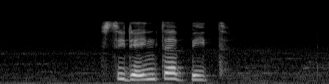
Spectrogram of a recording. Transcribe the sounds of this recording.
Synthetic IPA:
stydɛntəbit

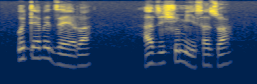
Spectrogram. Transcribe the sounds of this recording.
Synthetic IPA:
utʼɛβɛd͡zɛɺwa | ɦab͡ʐʷiʃumisazʷa

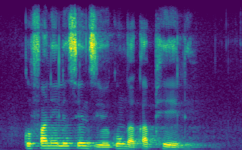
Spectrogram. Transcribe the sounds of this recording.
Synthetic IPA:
k̬ʼufanɛlɛsend͡zʱiwɛk̬uŋɡʱak̬apʰeːlɛ

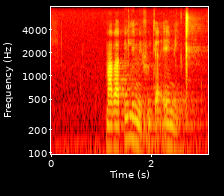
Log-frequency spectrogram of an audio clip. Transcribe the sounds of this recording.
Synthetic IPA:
mabapʼɪlɪmɪfutʼa̰ʔɪmɪːt͡ɬʼɛ̥

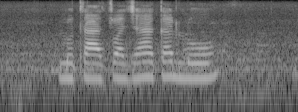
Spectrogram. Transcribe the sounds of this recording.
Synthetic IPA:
lʊt͡ɬʼat͡sʼwad͡ʒakʼalʊ

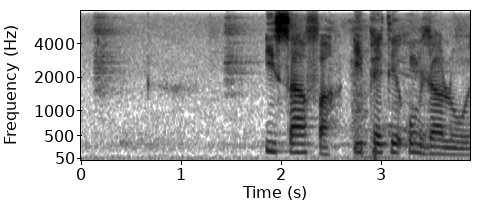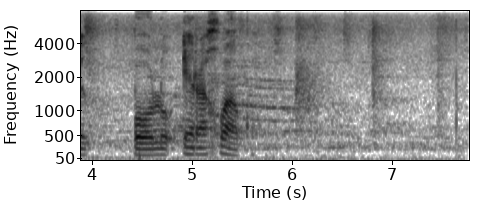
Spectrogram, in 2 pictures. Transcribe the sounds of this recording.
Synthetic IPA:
isafaipʰɛtʰɛʔum̩ɮalɔwɛ | b̥ʱɔlɔɛɾaxwaːkʰʼɔ

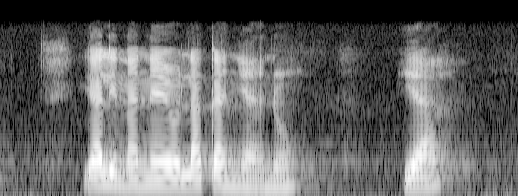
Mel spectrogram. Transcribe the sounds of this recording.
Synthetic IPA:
jalɪnanɛjɔlakʼaɲanɔ | ja

